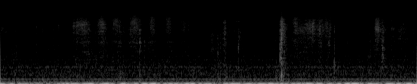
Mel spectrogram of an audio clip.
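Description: A stack of Pokémon trading cards being handled, the cards sliding and rubbing against one another in short, repeated swishes. There is one sharper click a little before three seconds in.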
